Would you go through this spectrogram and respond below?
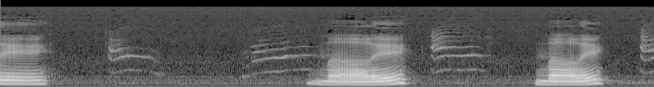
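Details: Pet cat meowing indoors around a condo: several drawn-out, harmonic-rich meows, some loud and wavering, others softer and rising then falling, spaced over a few seconds, with a woman repeatedly calling the cat's name in between.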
